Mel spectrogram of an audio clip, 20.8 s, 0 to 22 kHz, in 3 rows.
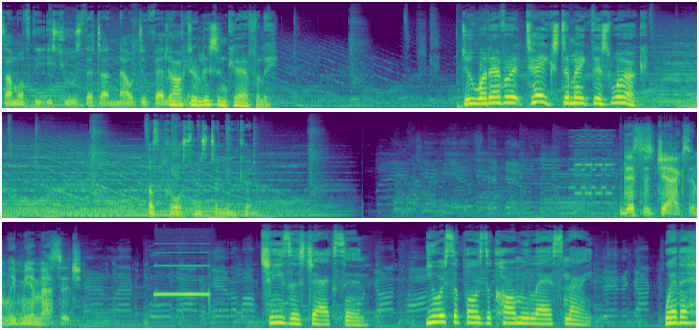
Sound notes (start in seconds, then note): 10.8 restaurant sounds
